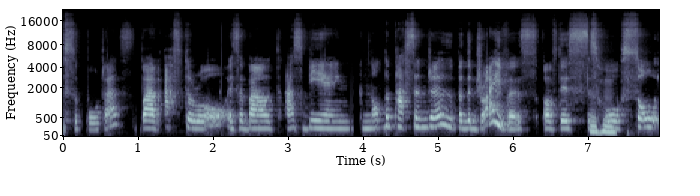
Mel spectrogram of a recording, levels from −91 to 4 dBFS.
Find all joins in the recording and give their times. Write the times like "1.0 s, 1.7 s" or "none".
3.9 s, 6.9 s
